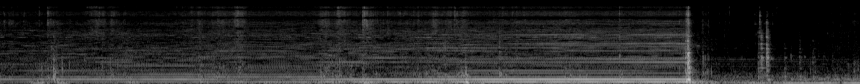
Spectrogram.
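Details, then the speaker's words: Old, rusted central AC outdoor unit not cooling: steady electrical hum but the condenser fan is not spinning. Caused by a failed run (dual) capacitor. "The unit isn't cooling. We hear something, but we don't see the fan moving."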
